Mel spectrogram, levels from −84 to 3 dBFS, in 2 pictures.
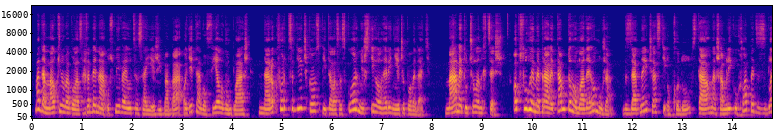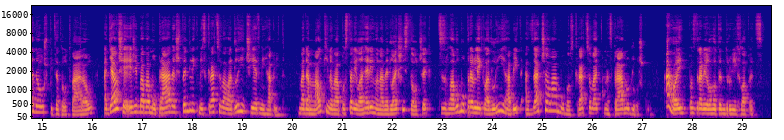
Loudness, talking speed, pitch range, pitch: -20 LUFS, 165 wpm, 155-215 Hz, 175 Hz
